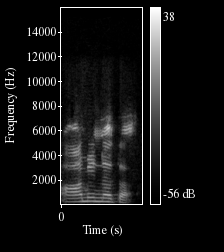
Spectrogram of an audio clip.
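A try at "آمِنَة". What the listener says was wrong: आमिना। मैंने last class में बताया था कि अरबी में जब लास्ट हरका होती है तो उस पे स्टॉप किया जाता है, उसकी हरका नहीं पड़ी जाती।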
